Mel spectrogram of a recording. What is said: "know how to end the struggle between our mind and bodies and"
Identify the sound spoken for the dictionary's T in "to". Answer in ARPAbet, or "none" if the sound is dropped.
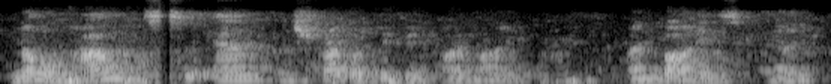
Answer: S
